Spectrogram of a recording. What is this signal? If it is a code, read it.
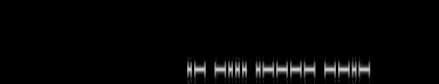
Morse code, heard as a keyed tone, about 34 wpm, 700 Hz. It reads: AB1Q
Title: USA Call Signs - 4 Characters - Repeated 3x - 35wpm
